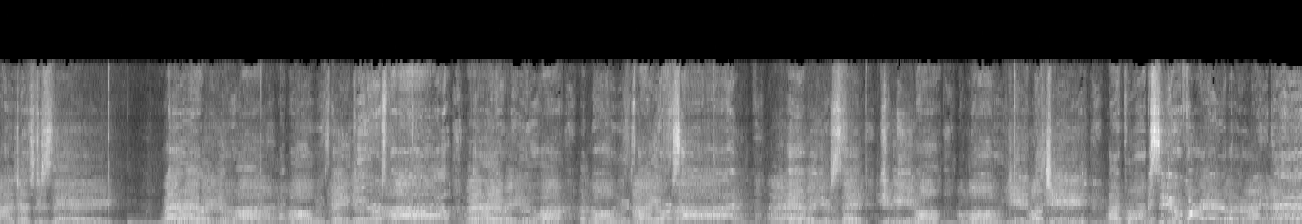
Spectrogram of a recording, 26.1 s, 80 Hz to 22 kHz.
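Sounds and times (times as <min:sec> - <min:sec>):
crowd singing together: 0:00.0 - 0:26.0
male singer amplified voice: 0:18.7 - 0:26.0.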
